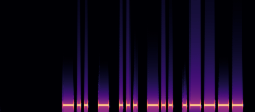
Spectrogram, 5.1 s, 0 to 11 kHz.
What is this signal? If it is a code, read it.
Morse code, heard as a keyed tone, about 17 wpm, 700 Hz. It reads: DTSD1
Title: Five Challenging Letter-Number Combinations 17wpm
